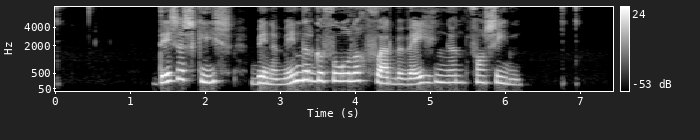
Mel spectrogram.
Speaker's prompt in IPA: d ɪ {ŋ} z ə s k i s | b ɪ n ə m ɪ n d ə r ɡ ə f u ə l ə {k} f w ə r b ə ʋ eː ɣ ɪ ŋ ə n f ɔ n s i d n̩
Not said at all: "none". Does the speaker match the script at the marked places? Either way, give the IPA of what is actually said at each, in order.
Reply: none, x

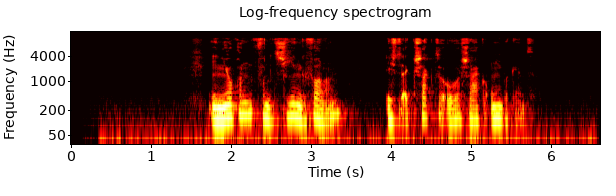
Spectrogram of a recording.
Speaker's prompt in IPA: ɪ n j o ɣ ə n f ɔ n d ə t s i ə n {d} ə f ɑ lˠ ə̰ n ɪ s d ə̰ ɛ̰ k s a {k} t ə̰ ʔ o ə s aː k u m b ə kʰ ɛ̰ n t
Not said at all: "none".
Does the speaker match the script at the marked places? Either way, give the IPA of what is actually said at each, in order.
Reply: ɡ, k

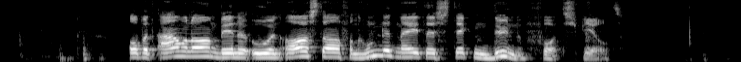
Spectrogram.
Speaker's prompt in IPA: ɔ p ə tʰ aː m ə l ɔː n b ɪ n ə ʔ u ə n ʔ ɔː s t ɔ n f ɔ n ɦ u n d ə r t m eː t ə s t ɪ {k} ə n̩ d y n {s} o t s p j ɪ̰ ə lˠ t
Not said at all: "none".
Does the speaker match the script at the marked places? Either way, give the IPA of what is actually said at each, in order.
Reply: k, f

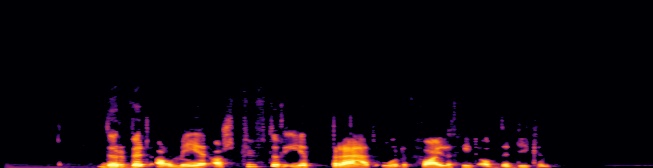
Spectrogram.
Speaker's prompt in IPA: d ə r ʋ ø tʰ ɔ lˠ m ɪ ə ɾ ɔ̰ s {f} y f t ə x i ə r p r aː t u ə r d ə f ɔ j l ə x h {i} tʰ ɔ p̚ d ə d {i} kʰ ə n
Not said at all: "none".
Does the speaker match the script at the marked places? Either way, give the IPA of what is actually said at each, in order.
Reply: f, i, i

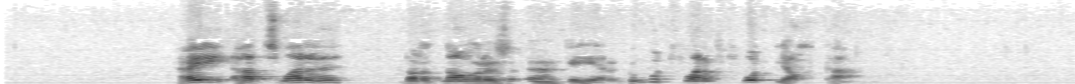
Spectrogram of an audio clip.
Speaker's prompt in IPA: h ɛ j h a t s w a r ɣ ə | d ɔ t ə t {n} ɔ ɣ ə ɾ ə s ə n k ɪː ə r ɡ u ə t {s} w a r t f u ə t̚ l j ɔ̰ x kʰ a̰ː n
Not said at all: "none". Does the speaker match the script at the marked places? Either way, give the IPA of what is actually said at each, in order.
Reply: n, f

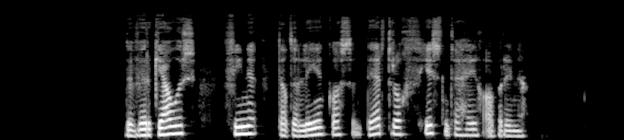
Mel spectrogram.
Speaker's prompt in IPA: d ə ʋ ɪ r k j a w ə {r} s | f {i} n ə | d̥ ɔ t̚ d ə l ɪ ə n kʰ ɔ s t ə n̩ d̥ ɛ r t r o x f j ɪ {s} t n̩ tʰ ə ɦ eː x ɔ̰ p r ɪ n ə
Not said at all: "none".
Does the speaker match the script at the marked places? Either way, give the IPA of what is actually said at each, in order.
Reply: r, i, s

